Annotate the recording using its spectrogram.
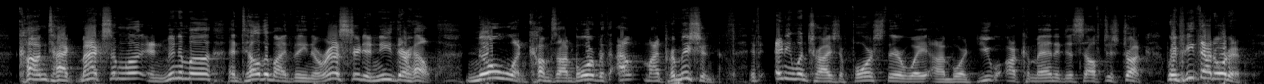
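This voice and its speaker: Shouting in a put-on character voice, a man uses a high pitch with very wide swings and audible hissing. He keeps a moderate pace. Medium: read story. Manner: hot-tempered, shouting and hissing.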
